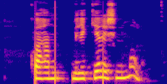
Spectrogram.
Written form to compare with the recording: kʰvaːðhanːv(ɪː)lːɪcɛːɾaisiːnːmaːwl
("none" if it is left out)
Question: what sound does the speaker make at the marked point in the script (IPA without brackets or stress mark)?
ɪ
